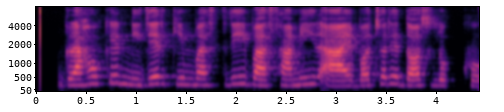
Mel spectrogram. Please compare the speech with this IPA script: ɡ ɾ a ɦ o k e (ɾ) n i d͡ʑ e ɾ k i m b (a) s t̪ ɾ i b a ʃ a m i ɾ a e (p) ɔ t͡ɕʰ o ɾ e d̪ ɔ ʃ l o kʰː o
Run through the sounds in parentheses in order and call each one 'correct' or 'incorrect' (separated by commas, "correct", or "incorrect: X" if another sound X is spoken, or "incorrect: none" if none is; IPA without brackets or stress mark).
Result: correct, correct, incorrect: b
